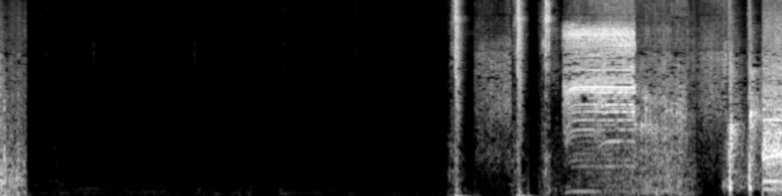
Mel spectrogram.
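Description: A short swish as a barber's cloth cape is flicked out, then near silence for about four seconds. Near the end come a few sharp clicks, and then an electric hair clipper buzzes loudly as it trims the neckline.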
